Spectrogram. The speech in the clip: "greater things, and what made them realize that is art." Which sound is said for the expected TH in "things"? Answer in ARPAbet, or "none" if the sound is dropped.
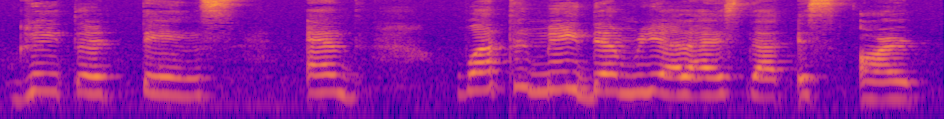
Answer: T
